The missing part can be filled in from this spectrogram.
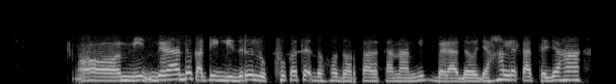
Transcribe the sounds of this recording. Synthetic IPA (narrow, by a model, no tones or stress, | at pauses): ɔmit̪̚ˀbɛɽad̪ɔkaʈiʔ̚ˀɡid̪ɾɛlukʰːukat̪ɛʔ̚d̪ɔɦɔd̪ɔɾkaɾkanamit̪̚ˀbɛɽad̪ɔd͡ʒaɦãlɛkat̪ɛd͡ʒaɦã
